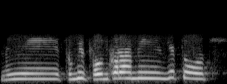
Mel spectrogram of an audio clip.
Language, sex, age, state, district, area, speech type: Marathi, male, 60+, Maharashtra, Akola, urban, conversation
